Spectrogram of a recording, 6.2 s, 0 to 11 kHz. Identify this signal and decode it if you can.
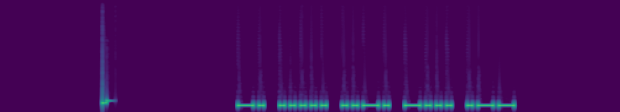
Morse code, heard as a keyed tone, about 22 wpm, 700 Hz. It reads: N5FBW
